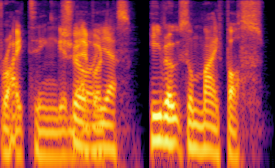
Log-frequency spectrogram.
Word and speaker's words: Mythos: and he wrote some myos Mythos I remember you got told off on a comment you Mythos is the is the real pronunciation yeah the myos of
